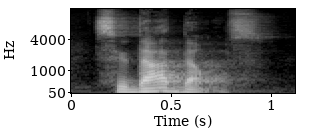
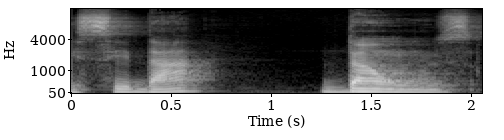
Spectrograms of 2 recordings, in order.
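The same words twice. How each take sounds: First: Said in the usual way. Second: "Cidadãos" very slow, cida... dãos; split, correct plural. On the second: Shown as a demonstration. Teacher giving the correct plural, "Cidadãos" slowly broken up. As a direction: stretch "Cidadãos" in parts, landing on -dãos. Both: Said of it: "Então eu falo o quê?".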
